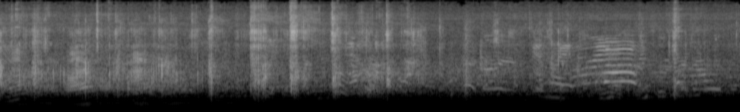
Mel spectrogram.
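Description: Young girls shout and cheer outdoors across an open field.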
